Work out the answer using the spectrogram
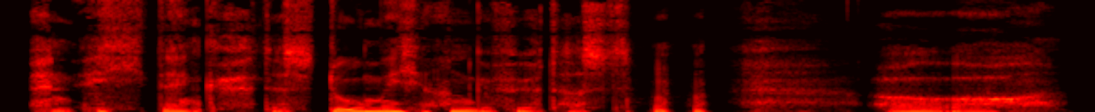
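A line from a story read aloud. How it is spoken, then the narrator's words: Muttering to himself. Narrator (German): murmelte Silver vor sich hin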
